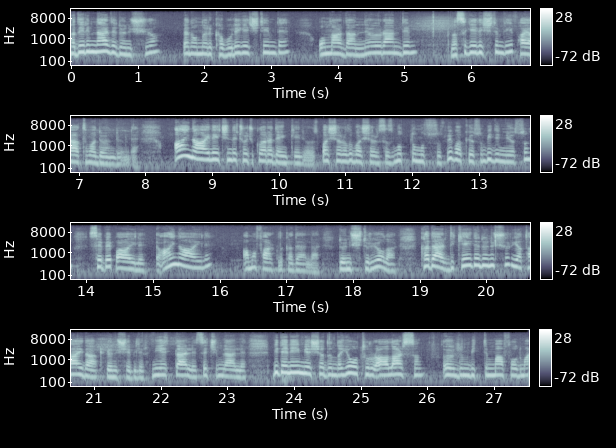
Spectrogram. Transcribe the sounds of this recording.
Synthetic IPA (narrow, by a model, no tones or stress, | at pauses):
kʰad̪e̞ɾimnæɾd̪ɛd̪ø̞nyʃyjo̞ | b̥æno̞nlˠaɾɯkʰabuːlʲɛɟɛt͡ʃt̪ʰiːmd̪ɛ | o̞nlˠaɾd̪anːɛø̞ːɾænd̪im | nːasɯɟe̞lʲiʃt̪ʰimd̪ejiphajaːt̪ʰɯmad̪ønd̪y̰ːmd̪ɛ̰ | ajnɯaːilʲɛit͡ʃʰind̪ɛt͡ʃʰo̞d͡ʒuklˠaɾad̪ɛɲ̚ɟe̞lʲḭjo̞̰ɾṵzbaʃaɾɯlˠɯbaʃaɾɯsɯzmut̪lˠumut̪suzbibakʰɯjo̞sunbid̪inlʲːijo̞sunse̞bɛpaːilʲɛajnɯaːilʲɛ | a̰mafaɾklˠɯkʰad̪æɾlʲæ̰ɾ̥ | d̪ø̞nyʃt̪yɾyjo̞lˠaɾ̥kʰad̪aɾd̪icʰejd̪ɛd̪ø̞nyʃyɾjat̪ʰajd̪ad̪̥ø̞nyʃe̞bilʲiɾnijɛt̪lʲæɾlʲɛse̞t͡ʃʰimlʲæɾlʲɛbid̪e̞ne̞jimjaʃad̪ɯːnd̪ajaot̪ʰuɾuɾaːlˠaɾsɯn | ø̞lʲd̪ymbit̪ʰːinːafolˠd̪uma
